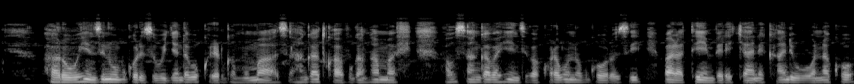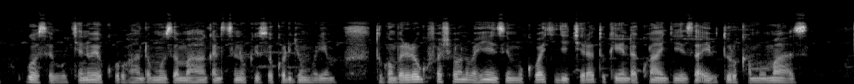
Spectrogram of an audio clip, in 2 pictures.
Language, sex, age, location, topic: Kinyarwanda, female, 50+, Nyagatare, agriculture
